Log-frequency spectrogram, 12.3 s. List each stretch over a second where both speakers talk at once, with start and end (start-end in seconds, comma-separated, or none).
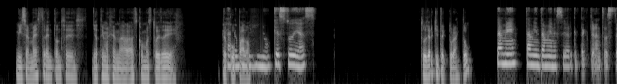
none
